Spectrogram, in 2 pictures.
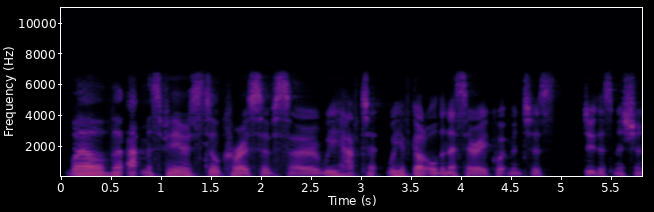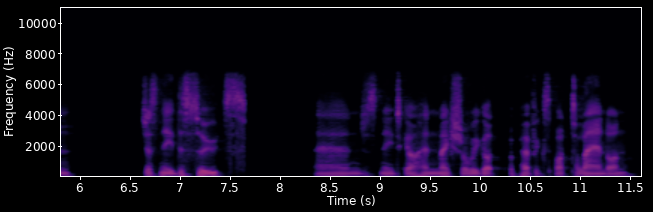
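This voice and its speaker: A man playing a roleplaying game, talking casually in character with halting, self-correcting explanations. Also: medium pitch, steady tone, fairly bright tone, no echo, dull audio. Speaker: tabletop roleplaying player.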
